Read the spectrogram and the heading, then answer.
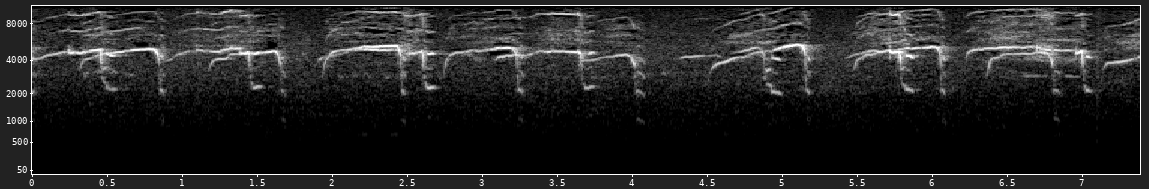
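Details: Common buzzards at a nest in Tiszalök, Hungary, on 2 June 2024, a mother feeding two chicks. Thin, high, arched whistles fall away at the end and repeat in quick runs, about one a second.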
